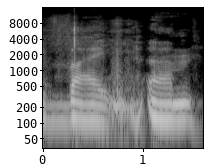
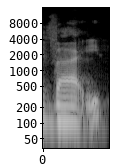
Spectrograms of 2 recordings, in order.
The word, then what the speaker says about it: Weil: So we have our metric, our Weil Petersson metric, and it has various properties, none of which I find obvious, but known to be true. So, properties of the Weil Petersson metric.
